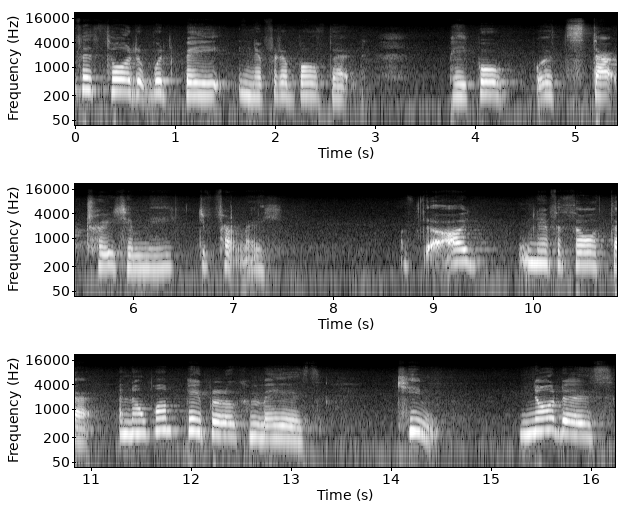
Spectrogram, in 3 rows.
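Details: Ataxic dysarthria in a 43-year-old woman with Friedreich ataxia, a genetic nervous-system degenerative disease, diagnosed at age 20. She says she sounds drunk.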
